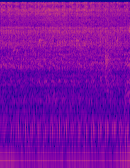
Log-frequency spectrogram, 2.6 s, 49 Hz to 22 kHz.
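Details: 2008 VW Golf 5 1.9 TDI 90 hp idling just after flywheel and clutch replacement: steady, even low diesel rumble with no knocks or rattles; normal idle.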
